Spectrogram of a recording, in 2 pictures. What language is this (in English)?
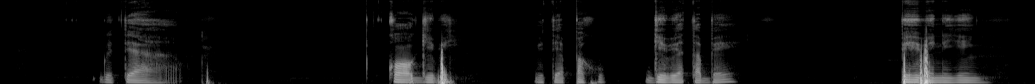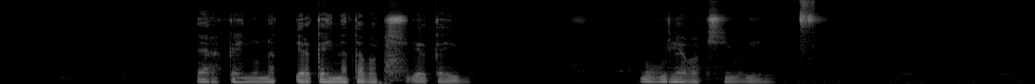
Teop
